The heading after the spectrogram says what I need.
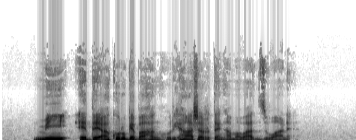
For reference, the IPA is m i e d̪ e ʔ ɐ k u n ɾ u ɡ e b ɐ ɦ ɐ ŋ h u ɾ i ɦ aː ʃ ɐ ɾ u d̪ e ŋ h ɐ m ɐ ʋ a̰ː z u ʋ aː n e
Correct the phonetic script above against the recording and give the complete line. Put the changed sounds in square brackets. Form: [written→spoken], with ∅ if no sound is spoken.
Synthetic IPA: m [i→iː] e d̪ e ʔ ɐ k u [n→∅] ɾ u ɡ e b ɐ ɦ ɐ ŋ h u ɾ i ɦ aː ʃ ɐ ɾ u [d̪→t̪] e ŋ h ɐ m ɐ ʋ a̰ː z u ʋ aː n e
